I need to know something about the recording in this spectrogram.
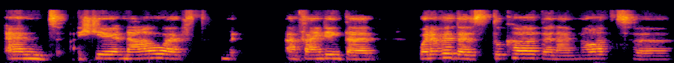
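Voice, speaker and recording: A woman's voice: mid-range voice, steady tone, slow pace, a bit bright, poor audio. A woman from Nepal, asking a question on a video call, hesitant with many fillers and restarts. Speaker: first-time participant asking a question. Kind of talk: online dharma Q&A.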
